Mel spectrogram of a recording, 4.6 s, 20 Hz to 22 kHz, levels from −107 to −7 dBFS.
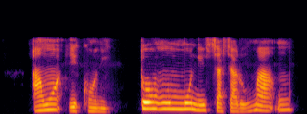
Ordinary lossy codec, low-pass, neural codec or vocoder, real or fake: none; 5.4 kHz; codec, 24 kHz, 3.1 kbps, DualCodec; fake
